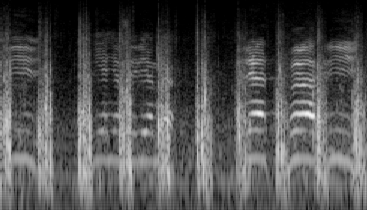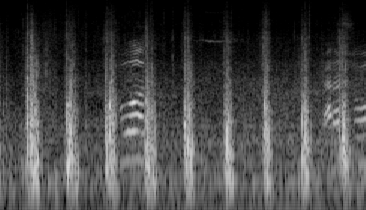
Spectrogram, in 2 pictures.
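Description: Boots stamp in rhythm on pavement as a group marches.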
